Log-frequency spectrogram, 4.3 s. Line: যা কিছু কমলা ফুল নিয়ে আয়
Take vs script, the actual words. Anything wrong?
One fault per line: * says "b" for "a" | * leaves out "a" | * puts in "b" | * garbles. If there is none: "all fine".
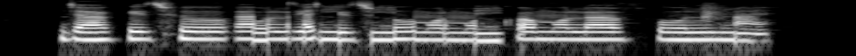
* garbles
* leaves out "নিয়ে"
